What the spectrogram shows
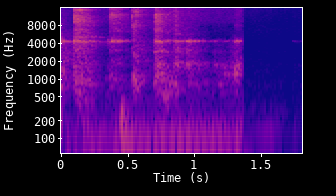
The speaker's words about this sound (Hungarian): Hoppá, hoppá, történnek itt vicces dolgok közben. Lepattant a dugó.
